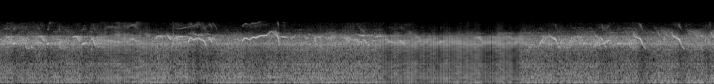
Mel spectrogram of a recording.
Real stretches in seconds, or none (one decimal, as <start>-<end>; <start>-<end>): 0.0-1.0; 1.5-3.8; 5.2-7.1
